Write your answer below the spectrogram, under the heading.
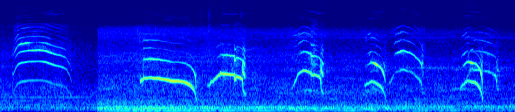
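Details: Kitten calling for its mother: a long arched meow, then a string of shorter, sharply falling mews, some quick and overlapping, against a steady low hum.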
